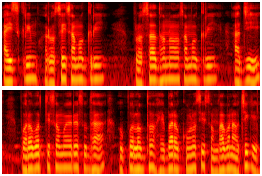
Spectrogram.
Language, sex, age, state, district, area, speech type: Odia, male, 18-30, Odisha, Mayurbhanj, rural, read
